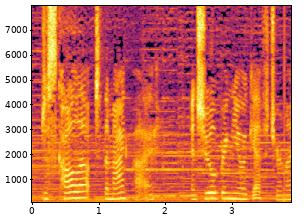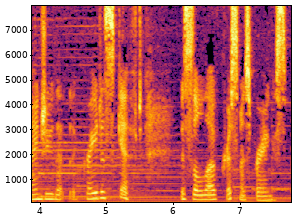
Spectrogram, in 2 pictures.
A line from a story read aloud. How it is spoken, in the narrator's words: she said in a weak but sweet tone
